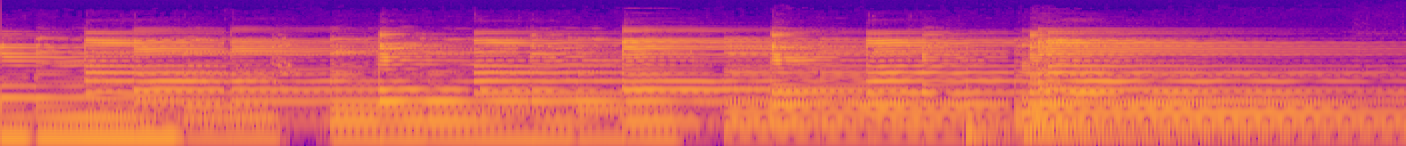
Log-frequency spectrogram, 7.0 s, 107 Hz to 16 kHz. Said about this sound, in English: Speed about 2 o'clock. And let's switch the intensity. Roll the speed back down, depth about halfway. So this is the more intense setting for the vibrato. So you see, this gets pretty out there.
